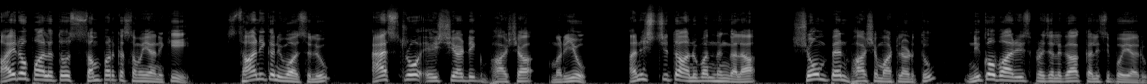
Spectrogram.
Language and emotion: Telugu, neutral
